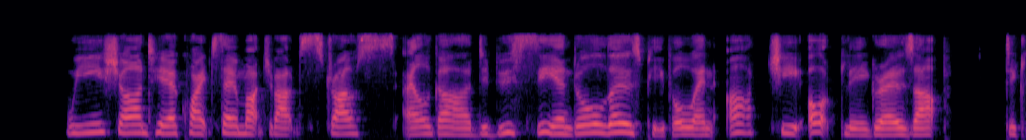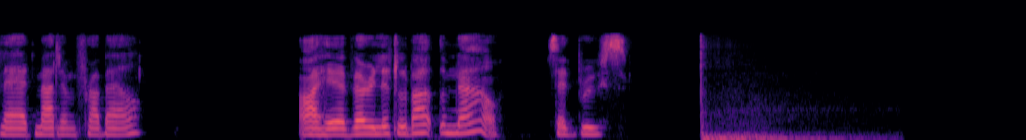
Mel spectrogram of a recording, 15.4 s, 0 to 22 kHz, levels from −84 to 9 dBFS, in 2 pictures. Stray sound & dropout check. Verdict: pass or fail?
fail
